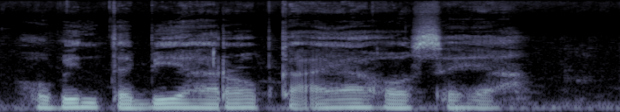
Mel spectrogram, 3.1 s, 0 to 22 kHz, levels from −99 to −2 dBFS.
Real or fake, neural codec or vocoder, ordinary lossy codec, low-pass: real; none; none; none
